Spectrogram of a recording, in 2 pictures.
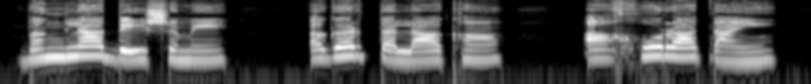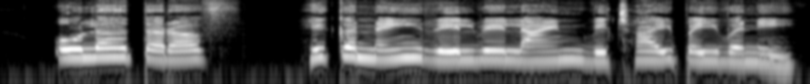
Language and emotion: Sindhi, neutral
